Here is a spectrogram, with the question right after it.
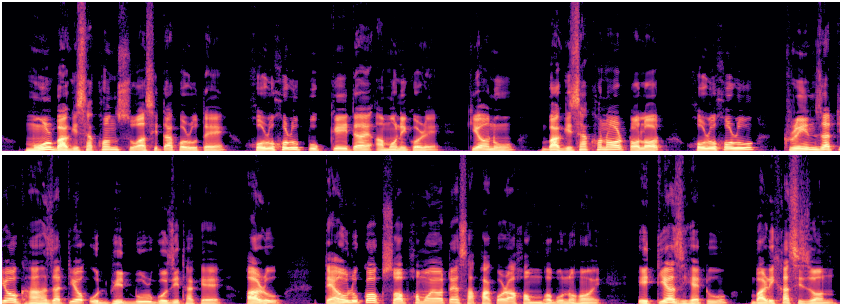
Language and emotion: Assamese, neutral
